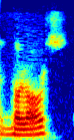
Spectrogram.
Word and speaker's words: Dolors: Porque si trabajas en una farmacia y te llamas María Dolores, en catalán, ¿no? Se llama María Dolors.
